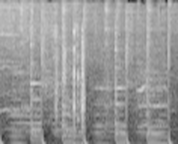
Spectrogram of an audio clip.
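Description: Background music with a steady beat: a repeating kick drum under sustained melodic tones.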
